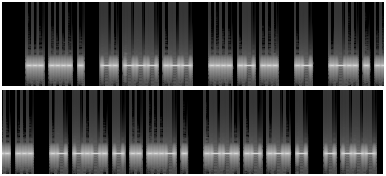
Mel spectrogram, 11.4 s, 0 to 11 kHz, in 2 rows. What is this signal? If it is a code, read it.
Morse code, heard as a keyed tone, about 27 wpm, 700 Hz. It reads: SHE NOW HAS A LESS ACTIVE PART TO
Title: Sentences from Top 1000 Words - Review Part 6 - 28wpm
